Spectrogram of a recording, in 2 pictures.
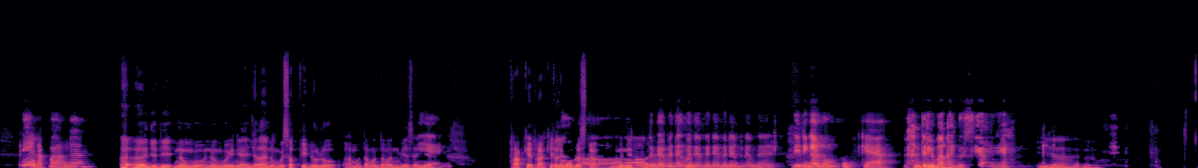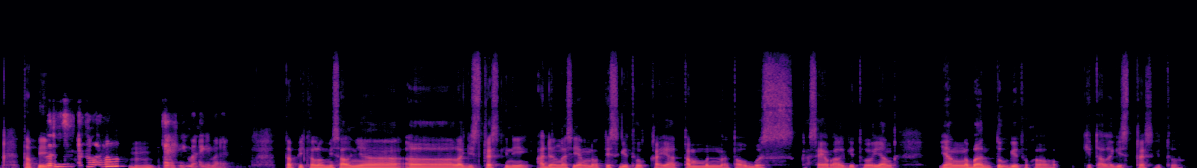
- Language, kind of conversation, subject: Indonesian, unstructured, Bagaimana cara kamu mengatasi stres di tempat kerja?
- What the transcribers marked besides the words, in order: other background noise; laughing while speaking: "antri"; tapping; in English: "notice"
